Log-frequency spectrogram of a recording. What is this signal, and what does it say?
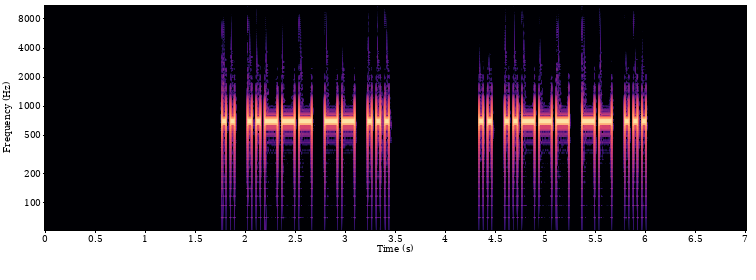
Morse code, heard as a keyed tone, about 28 wpm, 700 Hz. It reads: I2MS I2MS
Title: DXCC-100 Call Signs - 4 Characters - Repeated 2x - 28wpm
